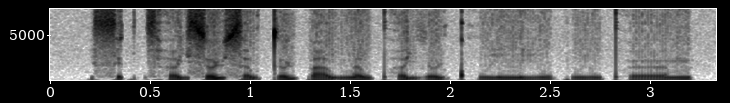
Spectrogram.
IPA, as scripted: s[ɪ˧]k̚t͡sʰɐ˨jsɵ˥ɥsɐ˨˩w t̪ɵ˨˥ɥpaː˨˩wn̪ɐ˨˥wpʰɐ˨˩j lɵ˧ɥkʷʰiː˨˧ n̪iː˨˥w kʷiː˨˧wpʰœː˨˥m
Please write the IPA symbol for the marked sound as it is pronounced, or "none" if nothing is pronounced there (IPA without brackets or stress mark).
ɪ˨˥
